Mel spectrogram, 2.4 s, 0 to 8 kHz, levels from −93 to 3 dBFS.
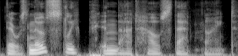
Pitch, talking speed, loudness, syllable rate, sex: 100 Hz, 225 wpm, -19 LUFS, 5.1 syllables/s, male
